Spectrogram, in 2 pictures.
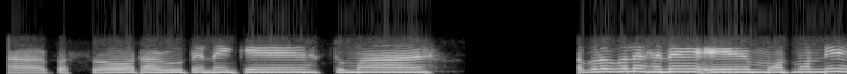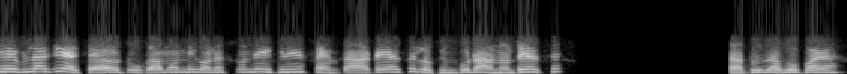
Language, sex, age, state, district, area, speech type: Assamese, female, 18-30, Assam, Lakhimpur, rural, conversation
